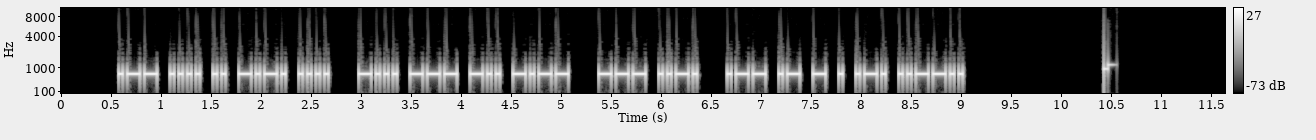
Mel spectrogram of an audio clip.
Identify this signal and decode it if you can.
Morse code, heard as a keyed tone, about 28 wpm, 700 Hz. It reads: WHICH BODY OF WATER?
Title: Sentences from Top 1000 Words - Review Part 2 - 28wpm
